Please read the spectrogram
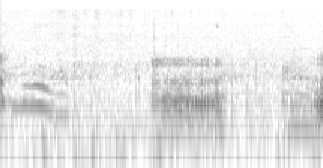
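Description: A person laughing: a laugh trails off with a falling pitch at the start, and a short drawn-out vocal sound comes about a second in.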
